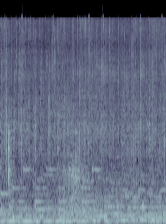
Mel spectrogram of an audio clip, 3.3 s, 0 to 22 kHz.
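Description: Chicken hits hot oil with crackling curry leaves for Hyderabadi-style Chicken 65, giving a loud, steady, dense sizzle that fills the whole moment with no talking.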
